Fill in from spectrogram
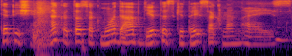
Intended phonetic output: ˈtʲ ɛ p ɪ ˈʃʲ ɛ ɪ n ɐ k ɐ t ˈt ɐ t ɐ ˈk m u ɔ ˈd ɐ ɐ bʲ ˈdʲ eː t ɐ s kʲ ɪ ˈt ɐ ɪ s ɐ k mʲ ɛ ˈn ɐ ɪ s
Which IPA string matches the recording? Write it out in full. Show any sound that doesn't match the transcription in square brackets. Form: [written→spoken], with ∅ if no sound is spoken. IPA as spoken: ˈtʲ ɛ p ɪ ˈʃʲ ɛ ɪ n ɐ k ɐ t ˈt ɐ [t→s] ɐ ˈk m u ɔ ˈd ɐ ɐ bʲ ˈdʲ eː t ɐ s kʲ ɪ ˈt ɐ ɪ s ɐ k mʲ ɛ ˈn ɐ ɪ s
